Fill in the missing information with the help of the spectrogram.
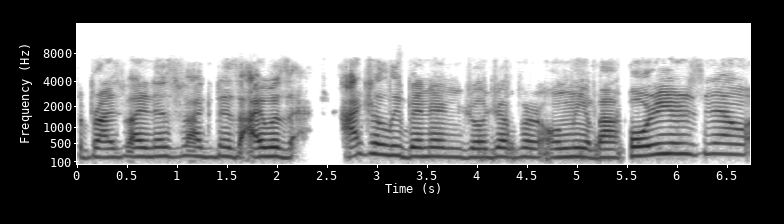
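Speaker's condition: Cerebral palsy, mild

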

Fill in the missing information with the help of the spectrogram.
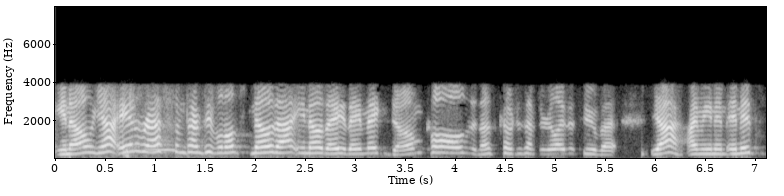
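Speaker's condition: No condition

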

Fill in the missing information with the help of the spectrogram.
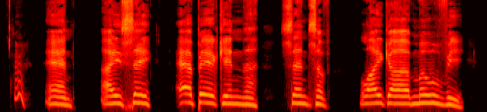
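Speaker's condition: Parkinson's disease; young onset

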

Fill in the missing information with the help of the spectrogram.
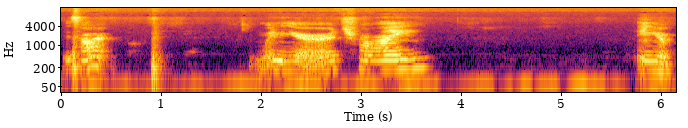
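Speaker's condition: Dysarthria; dysarthria ongoing, hoping it resolves; voice affected

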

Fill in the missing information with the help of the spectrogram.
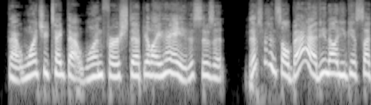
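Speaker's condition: No condition

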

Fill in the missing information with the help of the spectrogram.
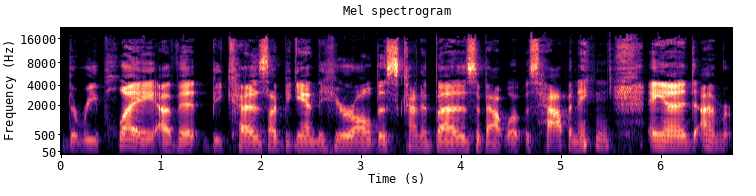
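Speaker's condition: Repaired cleft palate, cleft palate without cleft lip; congenital cleft, roof of mouth only, single repair by plastic surgeon at about 9 months; only one surgery lifetime, repair looks excellent to examining doctors and dentists; uses voice for radio hosting, singing and public speaking

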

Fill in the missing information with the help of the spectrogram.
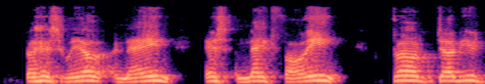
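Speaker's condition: Down syndrome

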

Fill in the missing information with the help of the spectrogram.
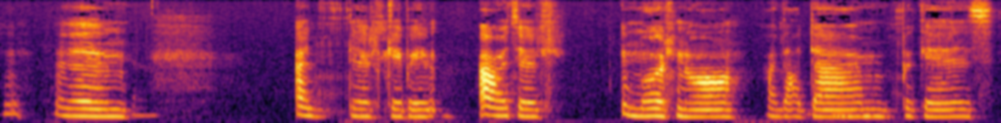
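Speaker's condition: Down syndrome; speech therapy when young, speech therapist miss leah

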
